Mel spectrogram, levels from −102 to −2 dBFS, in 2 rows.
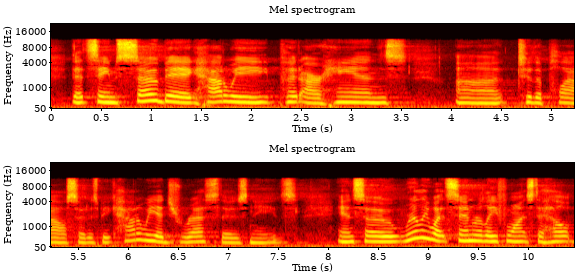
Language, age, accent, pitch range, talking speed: English, 40-59, American, 210-245 Hz, 185 wpm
